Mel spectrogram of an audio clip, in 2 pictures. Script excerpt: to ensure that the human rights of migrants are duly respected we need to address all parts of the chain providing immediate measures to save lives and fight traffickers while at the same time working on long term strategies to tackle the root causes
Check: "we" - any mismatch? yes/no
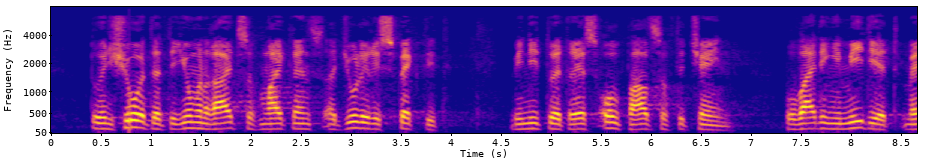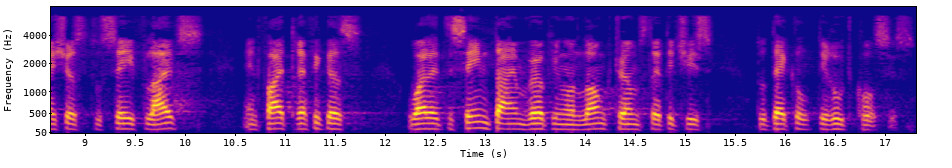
no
